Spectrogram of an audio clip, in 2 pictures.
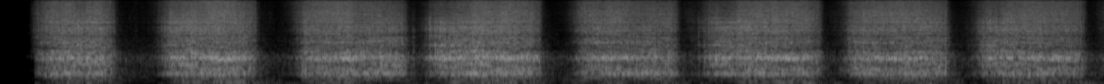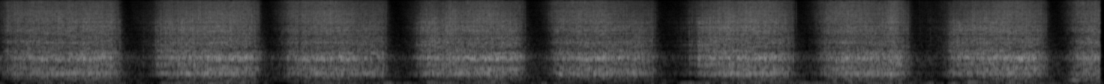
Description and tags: Griptape dragged across carpet
dragging the griptape side of a longboard against carpet floor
